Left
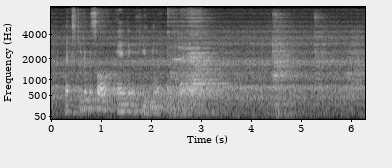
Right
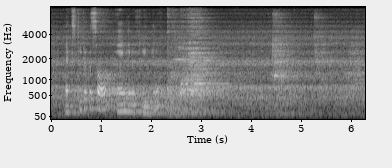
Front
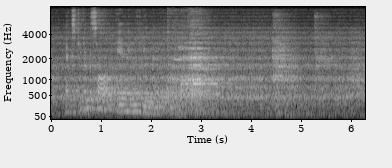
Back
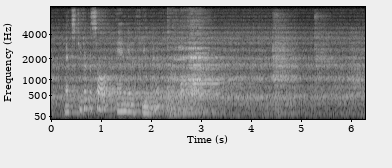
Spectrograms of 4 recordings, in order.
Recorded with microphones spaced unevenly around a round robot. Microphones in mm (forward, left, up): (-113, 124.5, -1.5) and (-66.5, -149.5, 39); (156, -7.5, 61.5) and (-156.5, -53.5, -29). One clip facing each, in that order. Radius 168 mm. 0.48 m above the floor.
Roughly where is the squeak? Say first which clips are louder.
Even, back 2 dB; left.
